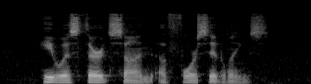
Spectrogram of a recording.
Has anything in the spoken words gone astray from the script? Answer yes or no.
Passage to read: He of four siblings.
yes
